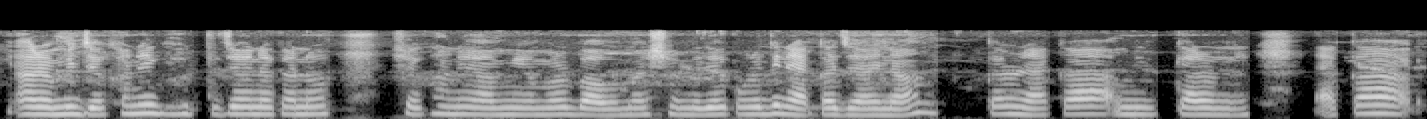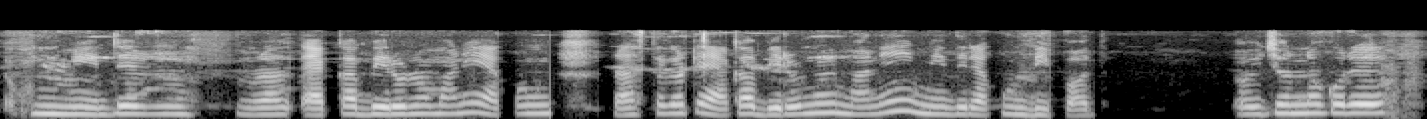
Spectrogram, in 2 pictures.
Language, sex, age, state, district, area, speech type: Bengali, female, 18-30, West Bengal, Dakshin Dinajpur, urban, spontaneous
